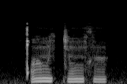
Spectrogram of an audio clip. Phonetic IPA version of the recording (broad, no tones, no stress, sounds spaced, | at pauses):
qʼ õ c õ x ə̃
